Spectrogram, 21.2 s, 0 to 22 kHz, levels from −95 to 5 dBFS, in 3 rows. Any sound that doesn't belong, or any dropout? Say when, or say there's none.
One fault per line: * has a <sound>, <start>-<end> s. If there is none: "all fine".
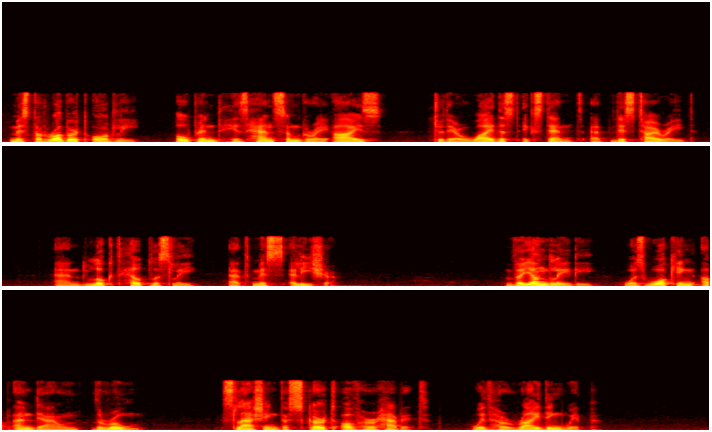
all fine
